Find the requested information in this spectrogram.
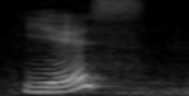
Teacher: the same words spoken with a rising tone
